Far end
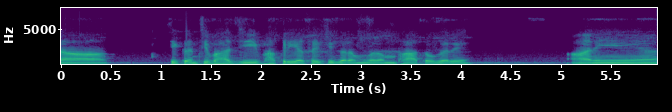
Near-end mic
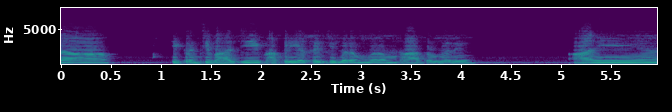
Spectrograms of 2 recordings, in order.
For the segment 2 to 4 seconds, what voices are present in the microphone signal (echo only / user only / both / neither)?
echo only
